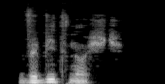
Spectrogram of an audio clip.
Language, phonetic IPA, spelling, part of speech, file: Polish, [vɨˈbʲitnɔɕt͡ɕ], wybitność, noun, Pl-wybitność.ogg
